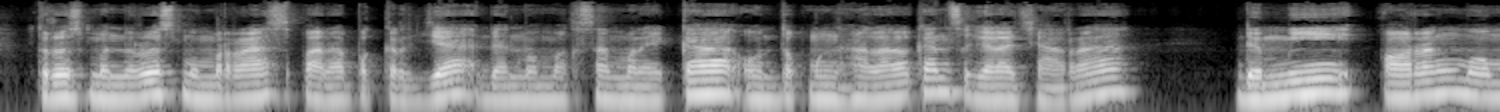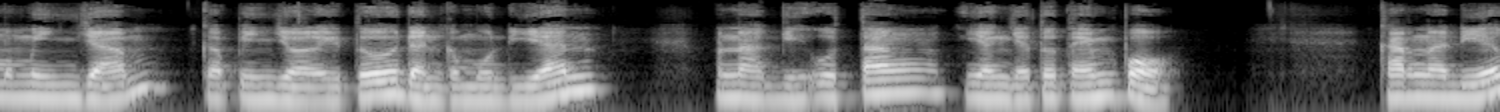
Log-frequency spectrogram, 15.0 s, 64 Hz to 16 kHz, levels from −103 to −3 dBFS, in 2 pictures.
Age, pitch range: 20-39, 115-135 Hz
